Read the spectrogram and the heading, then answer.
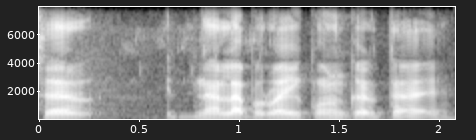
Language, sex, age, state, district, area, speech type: Urdu, male, 18-30, Uttar Pradesh, Siddharthnagar, rural, spontaneous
